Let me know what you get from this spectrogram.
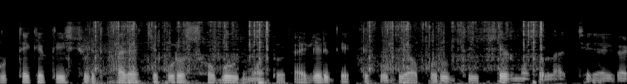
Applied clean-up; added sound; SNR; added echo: classical method spectral subtraction.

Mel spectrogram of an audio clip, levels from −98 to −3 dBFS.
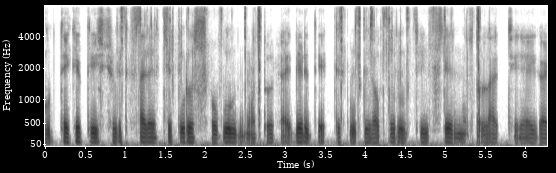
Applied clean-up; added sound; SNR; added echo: neural diffusion model UNIVERSE++.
